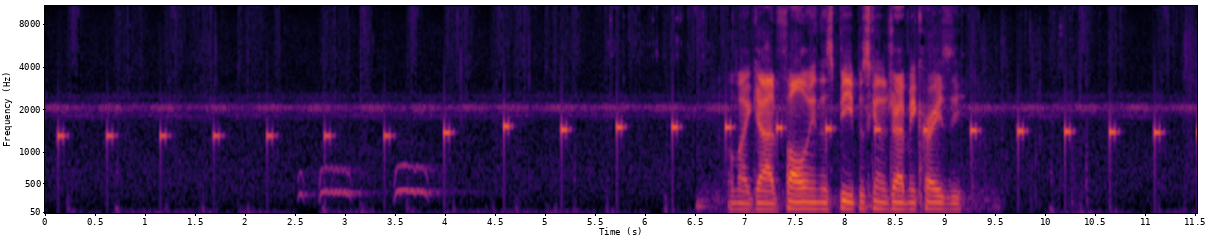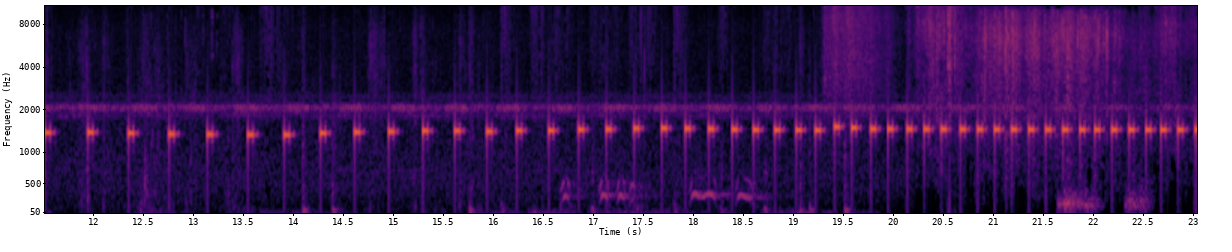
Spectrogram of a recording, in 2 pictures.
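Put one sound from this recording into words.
A handheld detector beeps steadily, the beeps coming faster and faster.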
